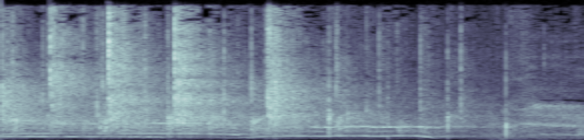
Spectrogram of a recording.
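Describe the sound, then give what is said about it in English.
Audience applause at a Saturday night church service, a steady wash of many hands clapping for about three seconds, with sustained voices whooping and calling out over it. “Round of applause.”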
